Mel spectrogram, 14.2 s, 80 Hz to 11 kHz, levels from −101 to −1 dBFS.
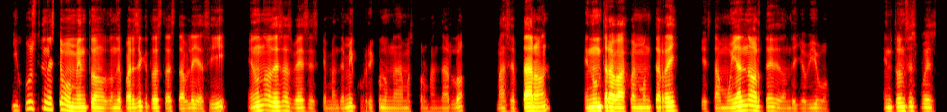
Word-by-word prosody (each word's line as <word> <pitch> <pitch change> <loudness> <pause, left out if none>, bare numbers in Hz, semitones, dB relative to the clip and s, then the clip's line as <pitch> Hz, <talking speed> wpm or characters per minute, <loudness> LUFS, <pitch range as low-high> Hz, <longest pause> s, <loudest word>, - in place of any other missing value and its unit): Y 135 - -12
justo 190 +8 -8
en 180 - 0
este 165 +1 -3
momento 115 -5 +2
donde 105 0 -5
parece 110 +4 -1
que 115 - -13
todo 110 -1 0
está 110 -2 -8
estable, 100 +1 -7
y - - -5
así, 105 +5 -8 0.3
en 115 - -5
una 140 +2 +2
de 125 - +6
esas 125 -3 -5
veces 105 -2 -6
que 95 - -20
mandé 100 0 -16
mi 115 +2 -3
currículum 105 -1 -13
nada 100 -1 -13
más 100 -1 -16
por 105 -1 -20
mandarlo, 100 +3 -12 0.5
me 100 - -11
aceptaron 115 +4 +3 0.5
en 110 +2 +4
un 120 +1 +9
trabajo 110 -3 +5
en 110 - -2
Monterrey, 115 +4 +1 0.3
que 95 - -16
está 95 +1 -12
muy 105 +3 -1
al 130 +2 +6
norte 125 -4 0
de 110 - -8
donde 100 -1 -14
yo 100 0 -17
vivo. 105 -1 -14 0.8
Entonces, 120 +2 -2
pues, 110 -2 -7
110 Hz, 185 wpm, -24 LUFS, 100-120 Hz, 0.8 s, un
